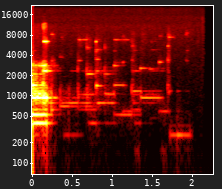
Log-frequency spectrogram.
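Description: A phone ringtone chimes out a short melodic run of electronic tones, faint and thin, after a brief louder burst at the start, in a quiet room during a virtual meeting.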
